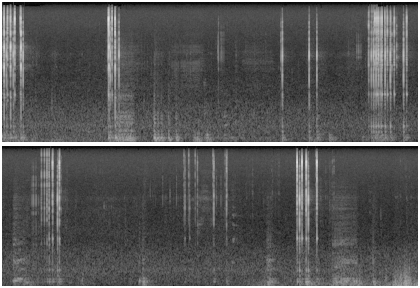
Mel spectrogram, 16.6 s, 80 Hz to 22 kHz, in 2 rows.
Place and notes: Lithuania, Utena, creaking tree
its always fascinatint to listen to creaking trees
9 March 2011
